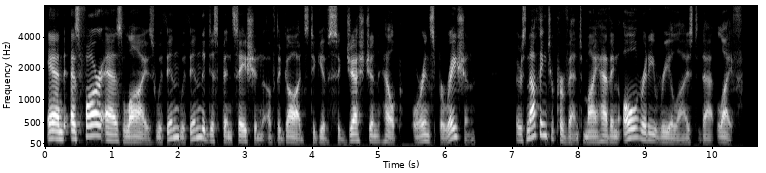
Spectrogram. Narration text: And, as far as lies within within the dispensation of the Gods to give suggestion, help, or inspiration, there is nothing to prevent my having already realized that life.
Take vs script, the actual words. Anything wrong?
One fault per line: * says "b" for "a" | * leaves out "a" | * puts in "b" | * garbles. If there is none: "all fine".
all fine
